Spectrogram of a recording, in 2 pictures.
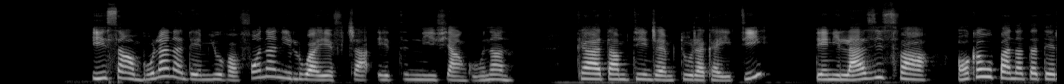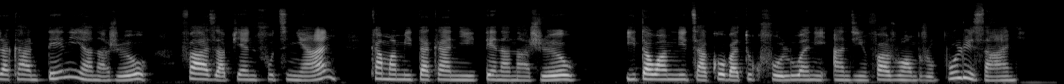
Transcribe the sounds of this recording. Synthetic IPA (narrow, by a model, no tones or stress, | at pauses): isambulanəd̪emiuvəfonəniluaefi̥ʈ͡ʂəet̪inifiaŋɡunanə̥ | kat̪amit̪iɳɖ͡ʐamit̪uɾakait̪i | d̪̥enilazizifa | okəupanat̪at̪eɾakanit̪enianaɾew | fazapienifut͡siniani̥ | kamamit̪akənit̪enanaɾew | it̪awaminid͡ʒakobat̪ukuv̥oluaniʔand̪inifaɾuambirupulizani̥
